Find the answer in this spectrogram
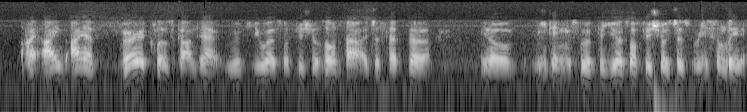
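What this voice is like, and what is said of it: American accent. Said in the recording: “You speak with a U.S. accent”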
